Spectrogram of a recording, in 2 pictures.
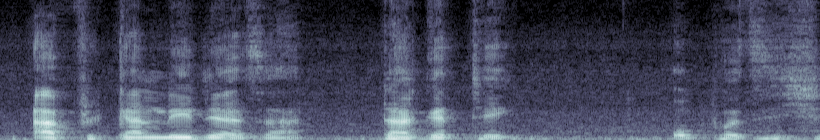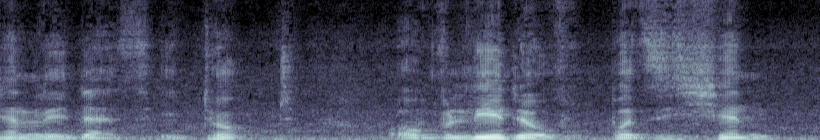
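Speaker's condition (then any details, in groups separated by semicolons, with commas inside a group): Neurological disease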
